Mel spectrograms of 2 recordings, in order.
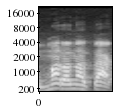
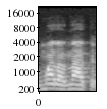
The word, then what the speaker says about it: Maranatá: Agora eu clamo Maranatá, como dizemos nós católicos, ou Maranata, como dizem nossos irmãos separados, os evangélicos. Não importa a pronúncia, o significado é o mesmo.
